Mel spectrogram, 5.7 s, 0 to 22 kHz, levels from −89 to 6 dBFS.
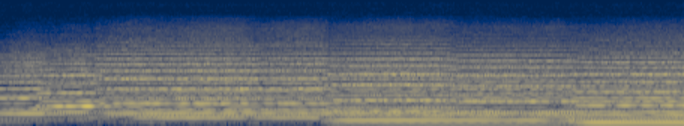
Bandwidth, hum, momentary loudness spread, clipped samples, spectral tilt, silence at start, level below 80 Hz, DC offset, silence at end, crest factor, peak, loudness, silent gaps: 13 kHz; none; 3 LU; under 0.1%; -5 dB/octave; 0 s; -48 dBFS; under 0.1%; 0 s; 14 dB; -10 dBFS; -24 LUFS; none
